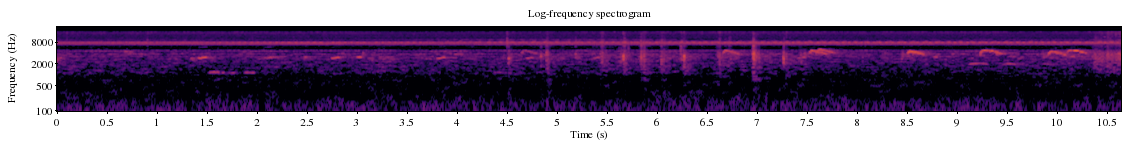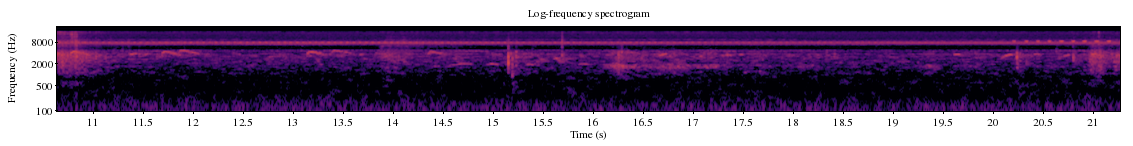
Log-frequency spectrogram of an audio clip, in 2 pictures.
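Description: Wild birds chirping: short, repeated high calls, mostly from about seven to fourteen seconds in. Under them run a steady low rumble and a constant thin high tone, with a few faint clicks.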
